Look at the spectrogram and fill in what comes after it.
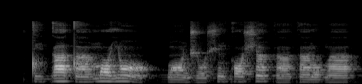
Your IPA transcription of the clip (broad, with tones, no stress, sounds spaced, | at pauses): t i˧ ɡ a˦ t ã˧ m ɔ˦ j ɔ̃˦˨ | ɡ͡b ɔ̃˨ d͡ʒ o˨ ʃ ĩ˧ k ɔ˧ ʃ ã˧ k ã˨ k ã˧ ɾ o˧ b ã˧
